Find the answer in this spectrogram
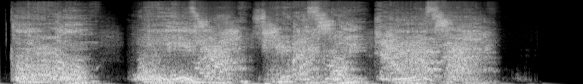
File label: Boss Speak Combat Taunt; Warframe; Lech Kril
